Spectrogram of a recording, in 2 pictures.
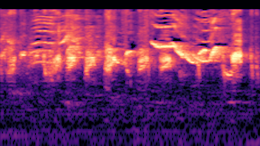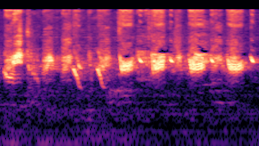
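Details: Chinese hwamei in a 'hót xòe' singing display with eagle-wing posturing: dense, fast whistled phrases mixed with harsher, grating notes and downward slurs, then short bursts of loud repeated notes, over a rough background murmur.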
